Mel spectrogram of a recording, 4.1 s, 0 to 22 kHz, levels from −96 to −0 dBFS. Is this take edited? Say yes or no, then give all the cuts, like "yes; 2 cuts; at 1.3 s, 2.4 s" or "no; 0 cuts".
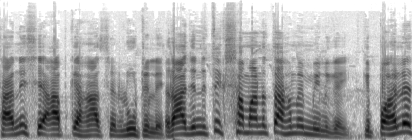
yes; 1 cut; at 1.6 s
